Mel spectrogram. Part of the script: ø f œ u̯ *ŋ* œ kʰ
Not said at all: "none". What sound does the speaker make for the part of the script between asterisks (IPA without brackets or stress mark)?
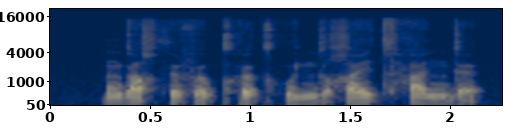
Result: kʰ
